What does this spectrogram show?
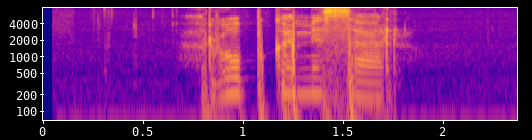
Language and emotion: Russian, neutral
